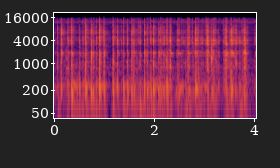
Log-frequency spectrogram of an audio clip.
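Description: A hollow orange and blue plastic Nerf toy blaster is tapped quickly with fingertips along its body and barrel. The result is a rapid, uneven patter of dry, hollow plastic clicks and knocks, each dying almost instantly, with a bright clatter over a faint low body tone.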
